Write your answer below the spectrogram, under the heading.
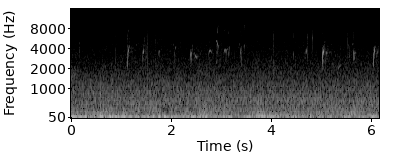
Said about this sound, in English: It's a huge flock. And they're starting to really weight down the net. Several of them are right here on the ground, foraging on grit next to some of the captives. A bunch of males and females together.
